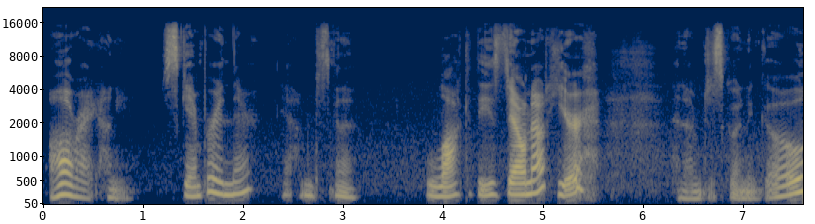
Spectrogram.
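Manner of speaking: hushed, doting captor who won't let go. Acted. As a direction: lull your captive with creepy tenderness. Holds a soft captor roleplay voice.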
